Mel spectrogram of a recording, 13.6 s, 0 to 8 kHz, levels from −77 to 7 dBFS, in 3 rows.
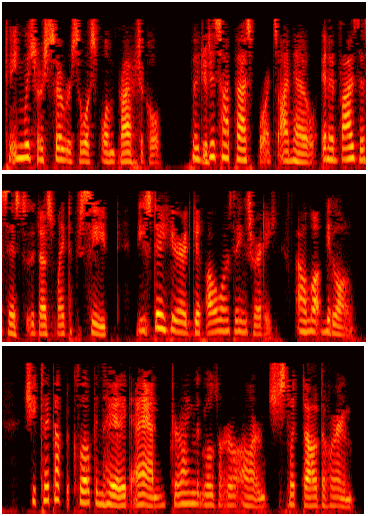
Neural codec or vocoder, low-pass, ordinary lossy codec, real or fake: codec, 16 kHz, 0.5 kbps, FreqCodec, larger model; 7.2 kHz; MP3, 24 kbps; fake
